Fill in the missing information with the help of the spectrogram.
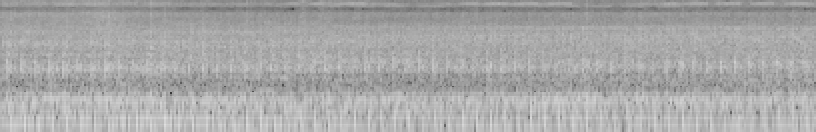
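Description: Walk-behind power tiller's engine running steadily under load as it ploughs a garden plot.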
